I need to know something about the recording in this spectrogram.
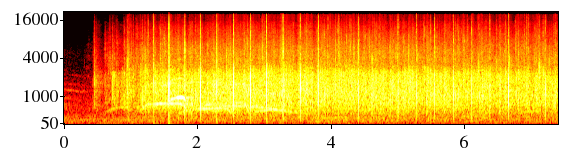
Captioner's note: audience cheers and applauds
